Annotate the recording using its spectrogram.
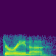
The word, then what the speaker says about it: Dorena: My name is Dorena. – Dorena? How do I spell that? – D-O-R-E-N-A.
